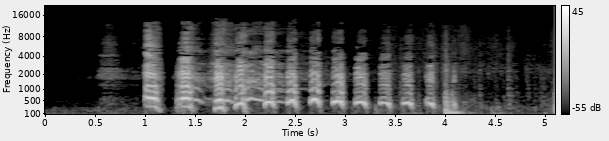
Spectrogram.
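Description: A young woman laughs loudly in bursts.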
